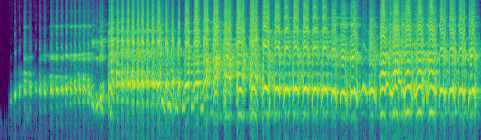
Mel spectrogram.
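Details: Loud master song of an Oriental magpie-robin for training captive birds: a short rising whistled intro, then a fast, continuous rattling chatter of about three notes per second over a warbling tone.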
